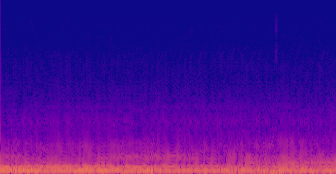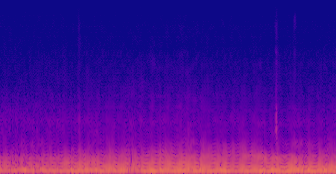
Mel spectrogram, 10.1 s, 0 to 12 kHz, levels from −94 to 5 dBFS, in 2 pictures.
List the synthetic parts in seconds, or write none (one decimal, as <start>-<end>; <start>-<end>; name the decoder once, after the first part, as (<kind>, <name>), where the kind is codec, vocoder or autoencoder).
0.0-10.1 (vocoder, Vocos)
